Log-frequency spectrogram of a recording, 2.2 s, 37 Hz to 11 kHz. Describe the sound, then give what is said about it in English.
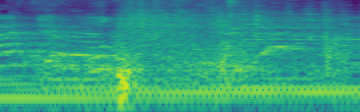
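Window glass shatters in a sudden sharp burst from a meteor explosion, set against a steady low rumble and dense background noise, with indistinct voices faintly present. “1,000 people were injured from shards of flying glass and debris. You saw the explosion from dash cams. You saw windows break.”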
